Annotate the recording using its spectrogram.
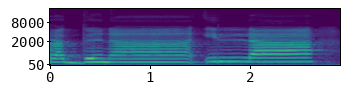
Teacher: और रद्दना इल्ला, यहाँ दोनों के ऊपर, नून के ऊपर भी और लाम के ऊपर भी ये मद है। इस मद को मद्दे मुनफसिल कहते हैं। 3 अलिफ की मिकदार जितना इसको हमने लंबा पढ़ना है।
